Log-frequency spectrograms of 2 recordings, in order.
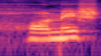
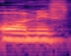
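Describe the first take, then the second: First: The word begins with an h sound. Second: The word begins directly with a vowel. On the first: The speaker calls it wrong. "আমরা হনেস্ট বলি না" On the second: The speaker calls it right. "আমরা অনেস্ট বলি, অর্থাৎ এইচটা এখানে silent থাকে"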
